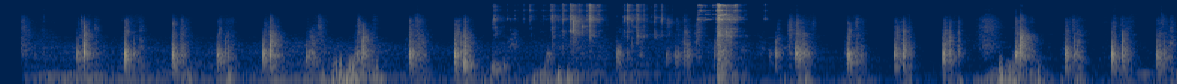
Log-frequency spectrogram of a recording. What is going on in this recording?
I went to the drawer, took keys and placed them my table.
